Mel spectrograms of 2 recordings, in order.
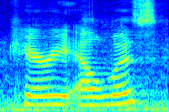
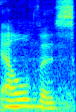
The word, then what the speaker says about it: Elwes: And I heard somebody vote for Cary Elwes. Yes, that is correct, of Princess Bride fame. I actually had to ask somebody how to pronounce that because I didn't want to say Elvis, Cary Elwes.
